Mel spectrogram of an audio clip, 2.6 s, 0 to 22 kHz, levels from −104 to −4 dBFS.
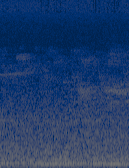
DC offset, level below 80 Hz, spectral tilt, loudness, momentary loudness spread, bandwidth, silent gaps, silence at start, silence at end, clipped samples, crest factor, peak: under 0.1%; -76 dBFS; -5.5 dB/octave; -63 LUFS; 2 LU; over 20 kHz; none; 0 s; 0 s; under 0.1%; 12 dB; -50 dBFS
